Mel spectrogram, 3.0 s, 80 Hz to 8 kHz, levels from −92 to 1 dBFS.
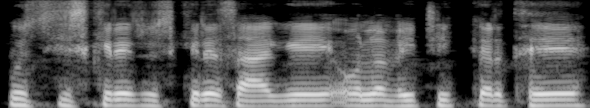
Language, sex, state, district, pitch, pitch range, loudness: Chhattisgarhi, male, Chhattisgarh, Rajnandgaon, 155 Hz, 150-160 Hz, -18 LUFS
